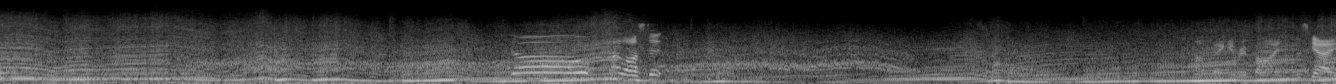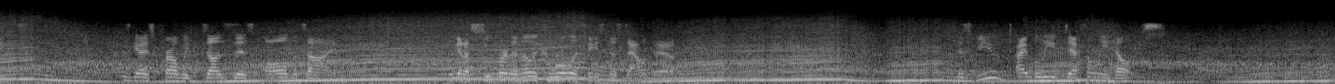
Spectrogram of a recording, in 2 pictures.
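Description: A racing car engine revs up and down loudly.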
